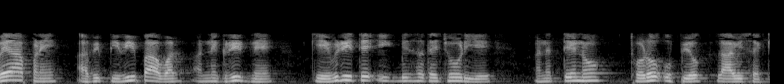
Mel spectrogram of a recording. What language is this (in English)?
Gujarati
